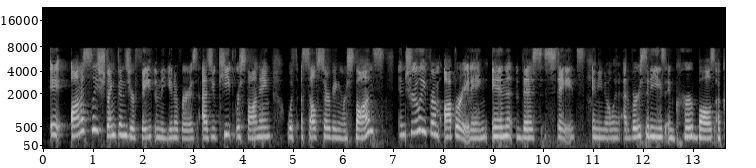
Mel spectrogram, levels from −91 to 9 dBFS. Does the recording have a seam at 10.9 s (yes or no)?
yes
